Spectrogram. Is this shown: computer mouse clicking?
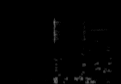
yes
